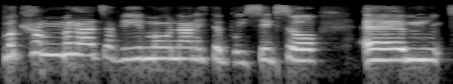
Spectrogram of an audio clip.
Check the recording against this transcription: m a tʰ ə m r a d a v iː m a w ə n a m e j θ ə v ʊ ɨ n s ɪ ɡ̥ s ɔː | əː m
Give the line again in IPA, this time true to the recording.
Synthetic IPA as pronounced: m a kʰ ə m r a d a v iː m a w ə n a n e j θ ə b ʊ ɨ s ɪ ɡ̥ s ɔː | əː m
